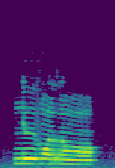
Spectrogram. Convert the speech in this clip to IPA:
n øː v ɔ̃ r ɔ̃ː

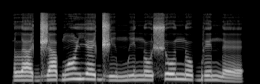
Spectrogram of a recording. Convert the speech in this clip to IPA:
l a˨ d͡ʒ a˧ b ɔ̃˦ j ɛ˧ d͡ʒ i˨ m i˧ n o˧ ʃ o˦ n o˧ b e˧ n ɛ˨

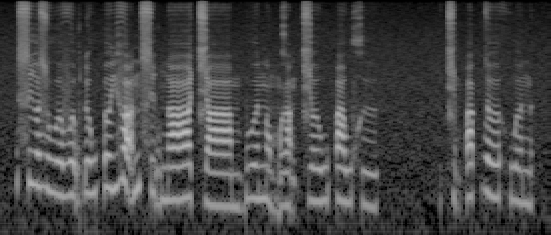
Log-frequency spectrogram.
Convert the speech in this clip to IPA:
s i˧ ə̯ z u˨˩ ə̯ v ə̰˧˨ w ɗ ə˨˦ w ʔ ə˨˦ j v a̰˧˥ n s ḭ˧˨ w n aː˨˦ t͡ɕ aː˨˩ m ɓ u˧ ə̯ n ɔ̰˧˨ m ɣ a̰˧˨ ŋ t͡ɕ əː˨˦ w ʔ a˧ w x ɨ˨˩ | t͡ɕ ə̰˧˨ m ʔ a˦˥ k̚ z əː˨˦ h w ə˨˩ n

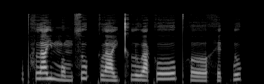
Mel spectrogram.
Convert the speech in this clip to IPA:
pʰ l a˥˩ j m o˨˩ m s u˥˩ ʔ k l a˨˩ j kʰ l u˨˩ a̯ k oː˦˥ pʰ ɤː˨˩ h e˨˩ k̚ l u˥˩ k̚

